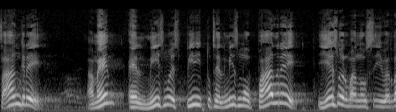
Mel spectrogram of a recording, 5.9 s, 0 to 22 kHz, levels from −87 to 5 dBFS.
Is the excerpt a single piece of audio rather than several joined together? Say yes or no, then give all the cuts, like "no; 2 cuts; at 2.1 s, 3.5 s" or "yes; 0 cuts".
no; 4 cuts; at 1.8 s, 3.2 s, 4.7 s, 5.1 s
